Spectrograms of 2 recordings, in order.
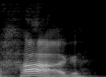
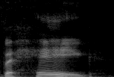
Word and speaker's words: The Hague: the hog let me look at how to pronounce that this is hilarious I was a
